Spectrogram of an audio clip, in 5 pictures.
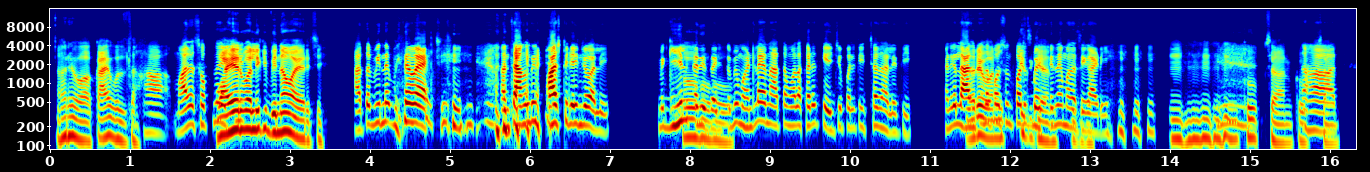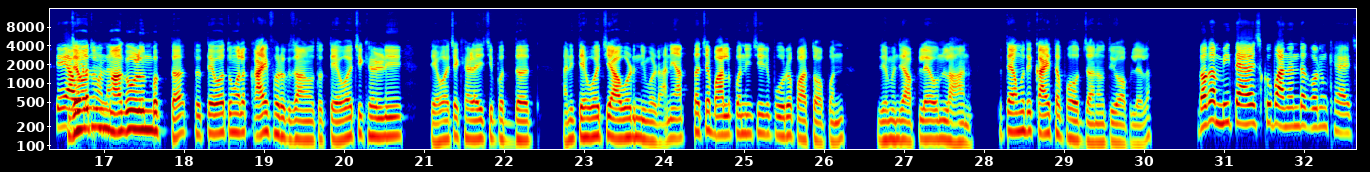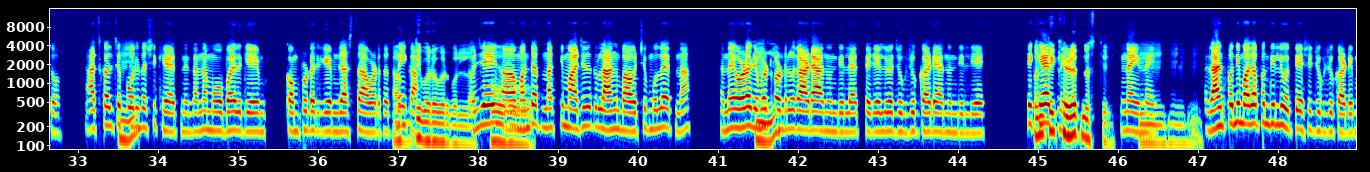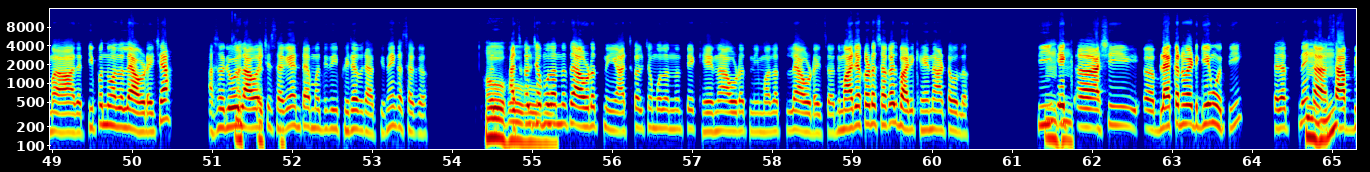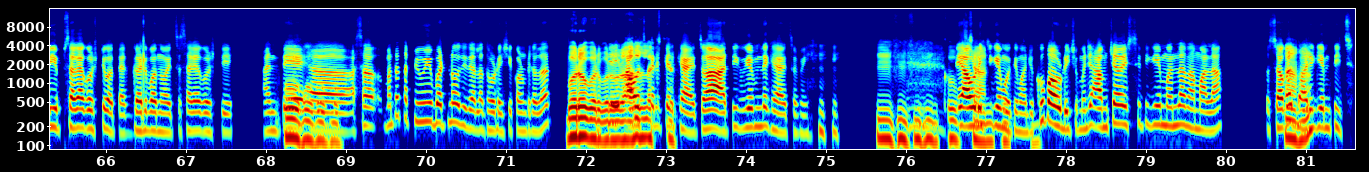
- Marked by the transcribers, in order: tapping; laughing while speaking: "बिना वायरची"; chuckle; laugh; chuckle; in English: "ब्लॅक एंड व्हाईट"; laughing while speaking: "आलं लक्षात"; chuckle; laughing while speaking: "हं, हं, हं, हं"
- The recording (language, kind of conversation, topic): Marathi, podcast, बालपणी तुला कोणत्या खेळण्यांसोबत वेळ घालवायला सर्वात जास्त आवडायचं?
